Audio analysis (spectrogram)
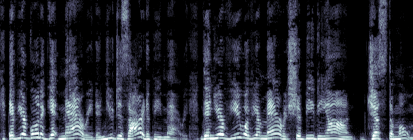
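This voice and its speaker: A woman talks at a moderate pace with a fairly high, somewhat breathy voice. Her tone is animated, with very wide pitch swings. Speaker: motivational life coach. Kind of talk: motivational talk.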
